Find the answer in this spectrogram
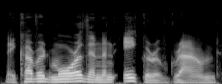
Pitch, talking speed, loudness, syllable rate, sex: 110 Hz, 215 wpm, -15 LUFS, 5.4 syllables/s, male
